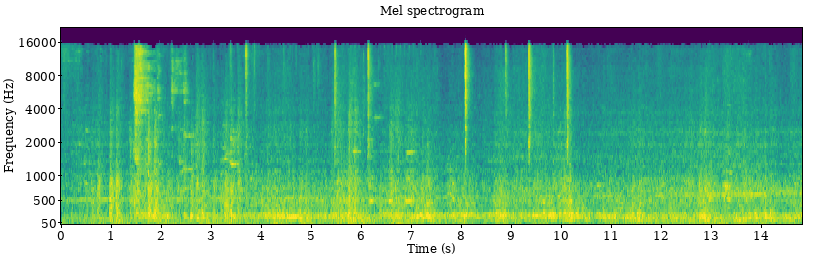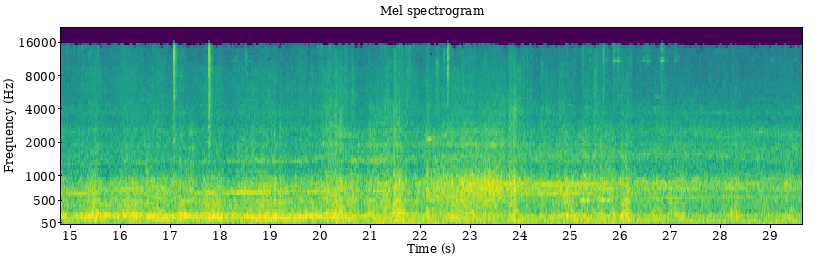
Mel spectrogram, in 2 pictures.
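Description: Running noise inside a JR West 221 series electric train car at speed: a steady rumble of wheels on rail with a faint whine, and sharp clicks over the rail joints during the first ten seconds or so.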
